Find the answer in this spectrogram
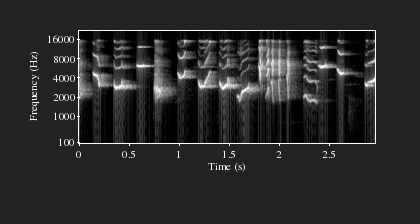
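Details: Song of a white-rumped shama used to stir a rival to sing back, packed with varied filler phrases: dense high whistles, downslurred notes and a brief harsh rattle, delivered without pause.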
